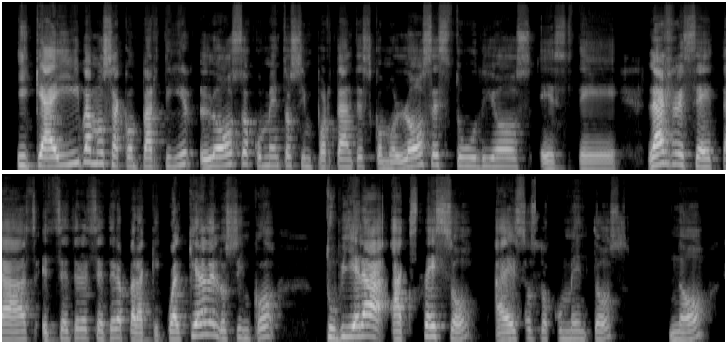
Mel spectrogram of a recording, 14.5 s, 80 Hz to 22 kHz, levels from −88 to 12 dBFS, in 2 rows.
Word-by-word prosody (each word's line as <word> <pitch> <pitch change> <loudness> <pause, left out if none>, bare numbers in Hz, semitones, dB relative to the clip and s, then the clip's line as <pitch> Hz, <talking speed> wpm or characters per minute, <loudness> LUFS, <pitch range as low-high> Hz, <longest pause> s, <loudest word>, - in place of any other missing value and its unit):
y 215 -1 -3
que - - +7
ahí 210 +5 +7
íbamos 270 -3 +1
a 210 -1 0
compartir 200 +4 -3
los 205 +6 +3
documentos 210 -4 -5
importantes 180 +2 -4
como 155 -1 -6
los 200 +9 +3
estudios, 195 -4 -4
este, 150 -1 -6 0.2
las 240 +4 +8
recetas, 185 -6 0
etcétera, 185 +5 -6
etcétera, 200 +1 -4
para 160 0 0
que 145 - -14
cualquiera 180 +10 +2
de 275 - +2
los 190 -4 -5
5, 210 +3 -5 0.5
tuviera 230 +2 +5
acceso 195 +2 0
a 165 +2 +2
esos 195 +2 -7
documentos, 180 -1 -8 0.3
¿no? 165 +2 -3
195 Hz, 120 wpm, -21 LUFS, 180-225 Hz, 0.5 s, las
